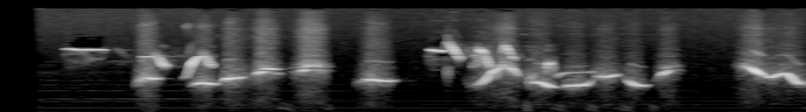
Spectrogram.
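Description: Bird-talk whistling in a cartoon: quick chirps and trills gliding up and down, in three short phrases, the second starting about two seconds in and the third just before the end.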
